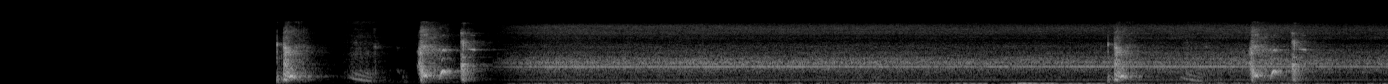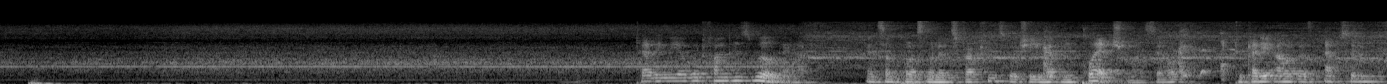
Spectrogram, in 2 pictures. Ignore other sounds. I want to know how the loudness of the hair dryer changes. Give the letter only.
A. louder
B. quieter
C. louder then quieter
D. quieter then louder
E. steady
E.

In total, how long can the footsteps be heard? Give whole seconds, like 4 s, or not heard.
not heard.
